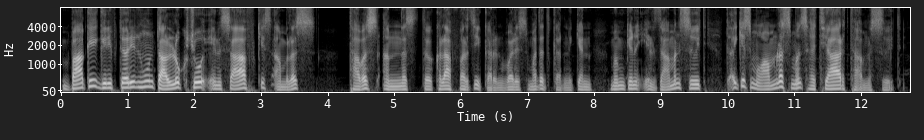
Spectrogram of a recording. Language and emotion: Kashmiri, neutral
